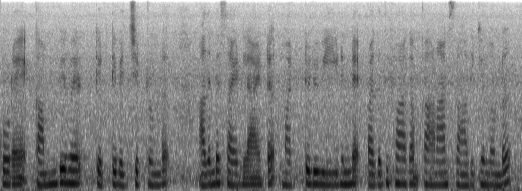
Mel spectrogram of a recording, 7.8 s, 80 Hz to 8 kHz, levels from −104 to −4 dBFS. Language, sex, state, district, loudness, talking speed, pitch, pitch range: Malayalam, female, Kerala, Kollam, -17 LUFS, 85 wpm, 185 Hz, 175-190 Hz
